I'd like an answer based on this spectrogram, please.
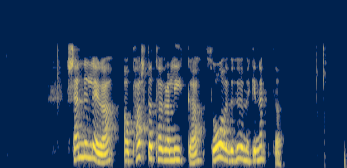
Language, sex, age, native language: Icelandic, female, 30-39, Icelandic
